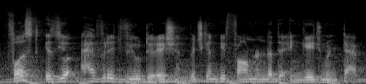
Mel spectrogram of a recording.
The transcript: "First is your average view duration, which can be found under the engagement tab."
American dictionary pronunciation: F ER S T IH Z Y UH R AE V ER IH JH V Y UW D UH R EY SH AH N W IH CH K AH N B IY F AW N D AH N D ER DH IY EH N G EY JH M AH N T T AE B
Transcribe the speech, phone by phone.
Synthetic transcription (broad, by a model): F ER S T IH Z Y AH R AE V ER IH JH V Y UW D UH R EY SH AH N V IH CH K AH N B IY F AW N D AH N D ER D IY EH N G EY JH M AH N T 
